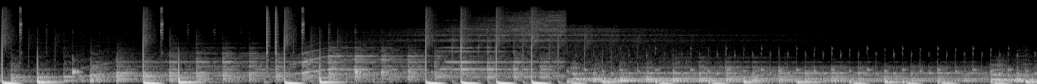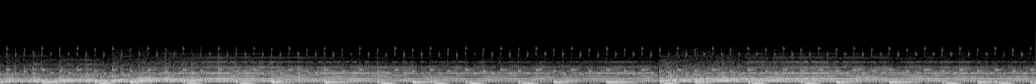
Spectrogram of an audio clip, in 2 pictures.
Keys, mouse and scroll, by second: 1.8 F9, 2.4 space, 4.3-5.9 drag, 5.9 space, 7.2-7.9 click, 7.7 space, 10.0 click, 12.7-13.3 drag.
